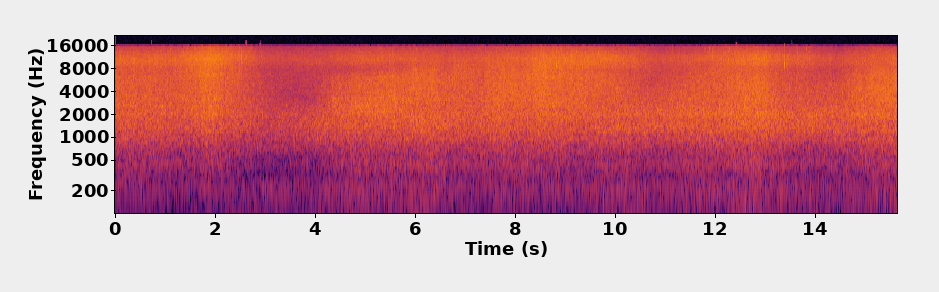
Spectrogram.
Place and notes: Holkham Beach, Holkham, Norfolk, UK - Waves breaking on shore
Waves breaking on the sea shore. Recorded on a Zoom H1n with two Clippy EM272 mics each clipped into a side pocket of a backpack.
East of England, England, United Kingdom, 12 September 2021, 16:44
